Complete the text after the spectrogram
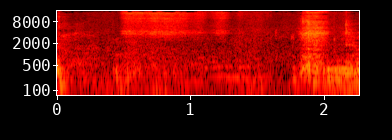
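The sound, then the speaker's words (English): A person imitates gasping for air, with two harsh, breathy gulps, the second one louder and more strained. “A gasping for air.”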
